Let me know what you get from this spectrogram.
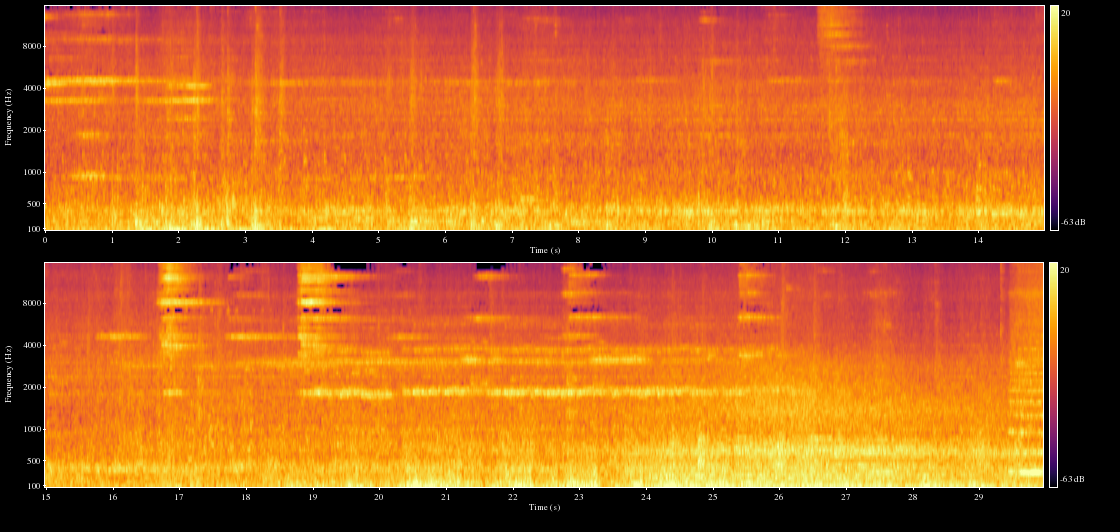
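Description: Express passenger train running on the rails, heard on board: a steady rumble of the wheels with occasional clicks. In the second half a high, steady squeal of wheels on rail holds for several seconds, and the rumble grows louder toward the end.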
